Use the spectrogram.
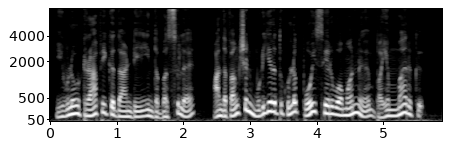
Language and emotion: Tamil, fearful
